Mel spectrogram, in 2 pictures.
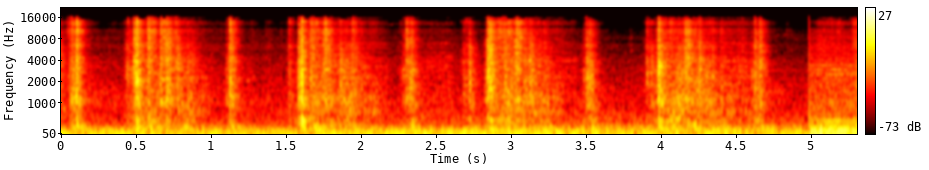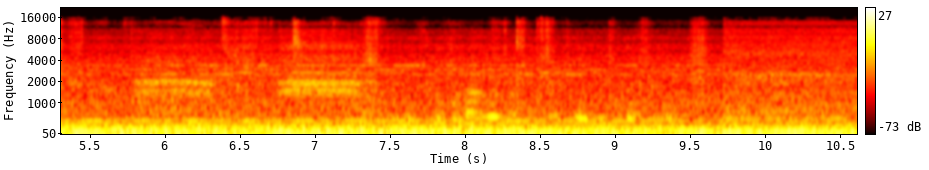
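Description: Scattered clicks and knocks of hands working on the car's small scooter engine, then from about halfway a steady low rumble of the scooter engine running.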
